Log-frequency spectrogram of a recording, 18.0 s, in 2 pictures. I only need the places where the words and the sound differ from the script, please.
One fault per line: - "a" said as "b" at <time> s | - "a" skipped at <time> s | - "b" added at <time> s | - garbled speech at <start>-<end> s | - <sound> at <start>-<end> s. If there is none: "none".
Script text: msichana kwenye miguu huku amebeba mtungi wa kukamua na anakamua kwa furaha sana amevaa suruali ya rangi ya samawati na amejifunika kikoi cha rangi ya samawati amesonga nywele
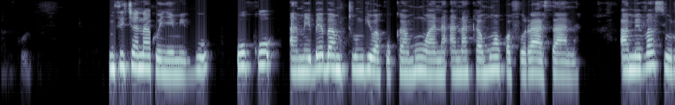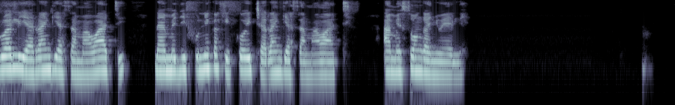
none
